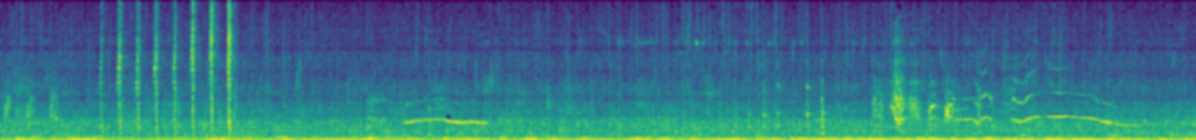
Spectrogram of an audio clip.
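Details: Two-year-old pet galah (Eolophus roseicapilla), adopted only four days earlier, imitates "bisous coco" and "coco bisous" with its owners' intonation plus kissing sounds. Low speech-like phrases, whistled rising-falling notes and sharp clicks over a steady hum.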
